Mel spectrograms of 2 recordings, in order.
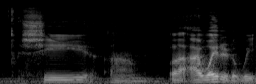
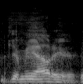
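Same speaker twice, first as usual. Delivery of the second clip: louder, laughing through the words; 8 semitones higher, 14 dB louder, faster than usual. Real, not acted. Laughing with the host about wanting out, loud laugh. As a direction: laugh it out, half joking.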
